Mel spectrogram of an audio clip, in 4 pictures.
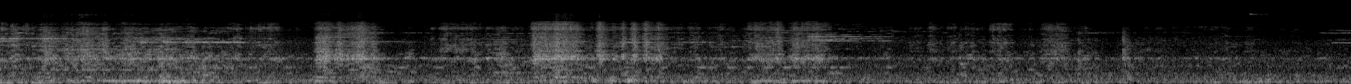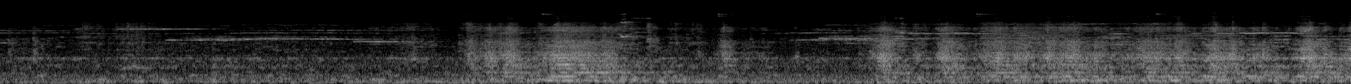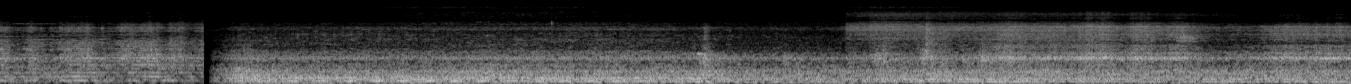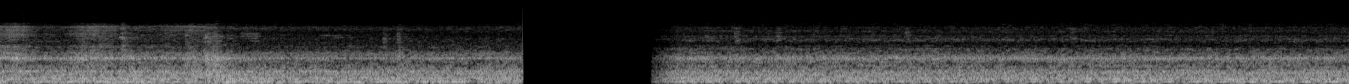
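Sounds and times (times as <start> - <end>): freight train wheel rumble: 0.0 - 13.2, 16.2 - 45.8, 47.1 - 54.0
metallic wheel squeals: 0.0 - 43.2.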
